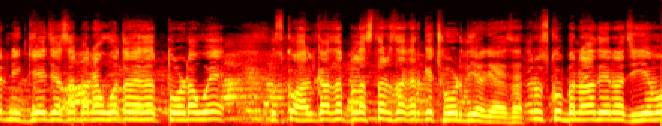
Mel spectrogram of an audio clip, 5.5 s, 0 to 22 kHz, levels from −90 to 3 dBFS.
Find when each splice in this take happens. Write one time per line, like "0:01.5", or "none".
0:04.4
